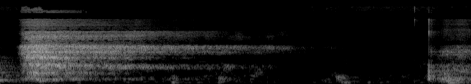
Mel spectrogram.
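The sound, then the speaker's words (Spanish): During a guided breathing exercise, a deep breath is drawn in, followed by a long, forceful exhale pushed out through the nose, then a quiet pause and a brief sharp breath at the end. “Inhala profundo. Y sácala nasalmente con fuerza pero suave.”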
